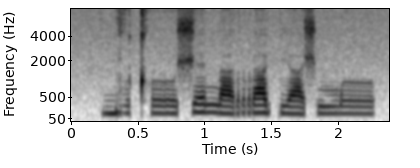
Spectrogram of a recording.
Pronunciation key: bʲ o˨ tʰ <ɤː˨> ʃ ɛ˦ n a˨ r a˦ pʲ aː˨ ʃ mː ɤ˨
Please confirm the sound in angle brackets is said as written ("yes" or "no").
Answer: yes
